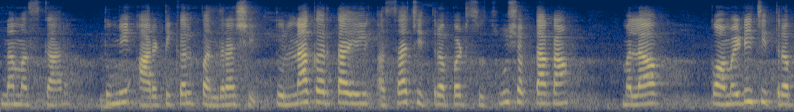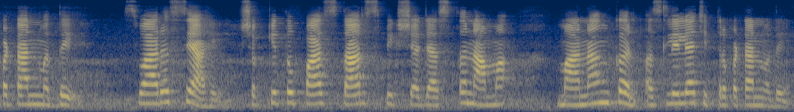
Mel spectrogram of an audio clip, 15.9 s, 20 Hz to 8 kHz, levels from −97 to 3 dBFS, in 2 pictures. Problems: none marked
